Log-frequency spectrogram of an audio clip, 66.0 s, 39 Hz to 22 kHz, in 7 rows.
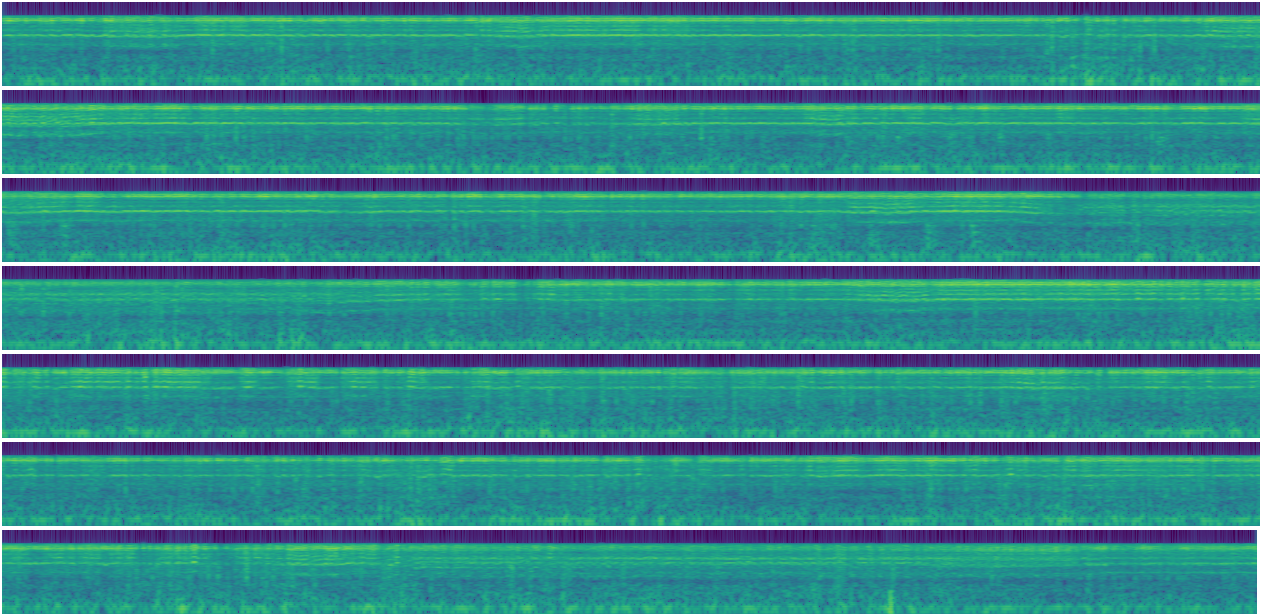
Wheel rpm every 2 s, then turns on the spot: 230, 230, 230, 230, 220, 230, 230, 220, 230, 230, 230, 230, 230, 210, 200, 210, 230, 220, 230, 240, 240, 230, 230, 230, 230, 240, 230, 230, 230, 230, 190, 190, 210.
none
